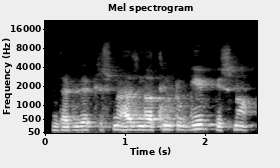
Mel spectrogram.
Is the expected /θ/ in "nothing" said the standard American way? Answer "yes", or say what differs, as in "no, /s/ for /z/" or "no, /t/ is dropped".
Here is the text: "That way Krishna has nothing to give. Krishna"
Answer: no, /t/ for /θ/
